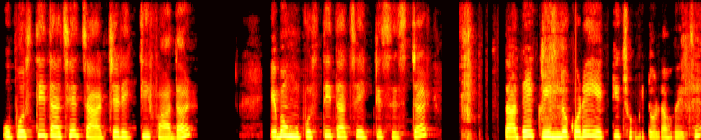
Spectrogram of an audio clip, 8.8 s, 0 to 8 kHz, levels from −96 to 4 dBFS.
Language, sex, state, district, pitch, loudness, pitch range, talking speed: Bengali, female, West Bengal, Jhargram, 255 Hz, -16 LUFS, 240-275 Hz, 125 wpm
